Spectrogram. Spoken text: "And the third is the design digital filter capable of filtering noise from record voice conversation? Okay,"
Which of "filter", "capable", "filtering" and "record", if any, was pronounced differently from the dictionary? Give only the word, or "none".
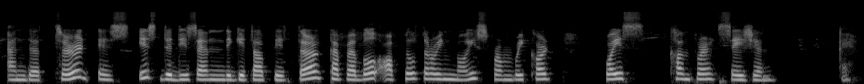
filter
